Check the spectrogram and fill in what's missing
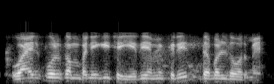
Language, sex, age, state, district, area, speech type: Urdu, male, 30-45, Uttar Pradesh, Gautam Buddha Nagar, rural, conversation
